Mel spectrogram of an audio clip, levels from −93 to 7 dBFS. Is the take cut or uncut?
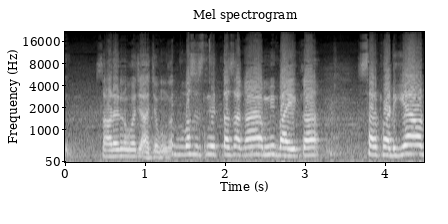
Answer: cut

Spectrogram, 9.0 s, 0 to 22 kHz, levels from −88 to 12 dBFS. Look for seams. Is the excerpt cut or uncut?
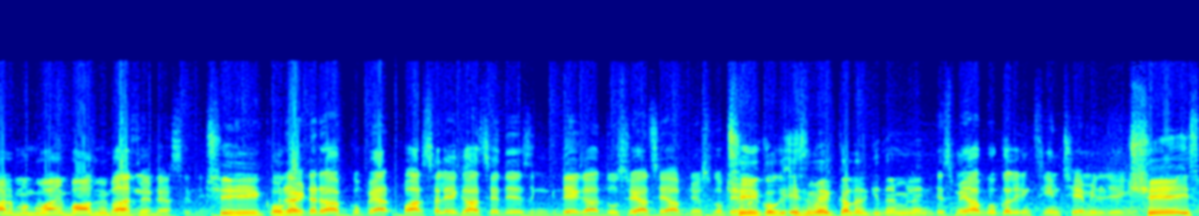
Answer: uncut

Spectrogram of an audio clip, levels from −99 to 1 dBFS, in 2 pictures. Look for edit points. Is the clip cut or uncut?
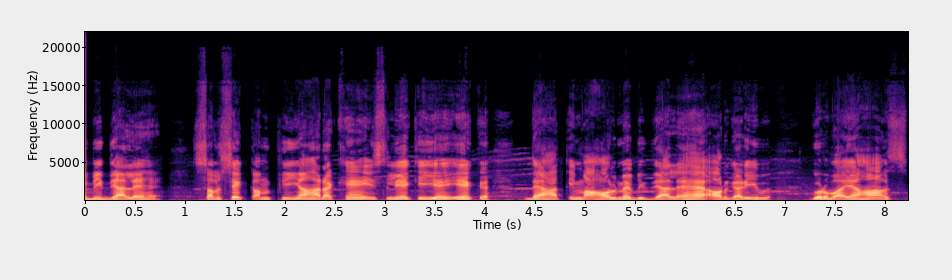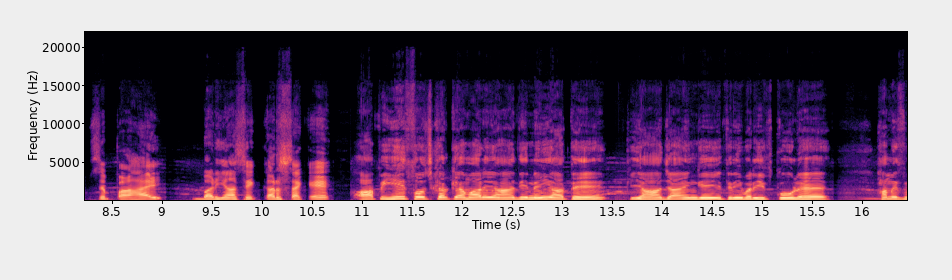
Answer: cut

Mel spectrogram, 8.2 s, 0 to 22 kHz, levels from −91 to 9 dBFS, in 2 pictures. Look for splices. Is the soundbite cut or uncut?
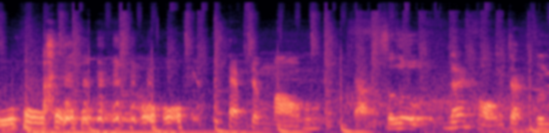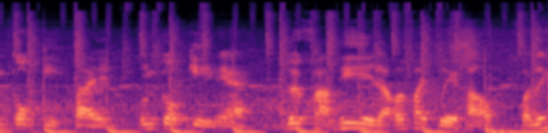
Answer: cut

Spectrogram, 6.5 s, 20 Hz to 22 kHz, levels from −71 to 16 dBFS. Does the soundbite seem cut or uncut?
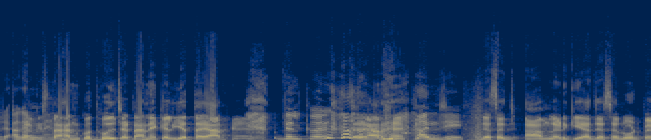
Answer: cut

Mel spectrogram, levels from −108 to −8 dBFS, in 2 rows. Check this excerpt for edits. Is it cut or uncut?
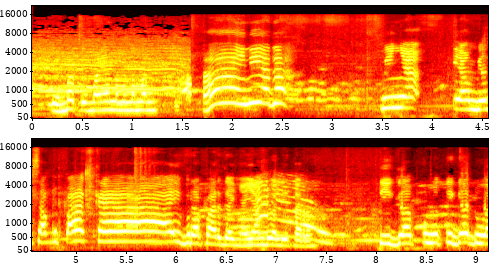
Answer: cut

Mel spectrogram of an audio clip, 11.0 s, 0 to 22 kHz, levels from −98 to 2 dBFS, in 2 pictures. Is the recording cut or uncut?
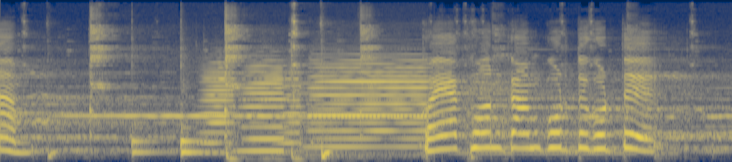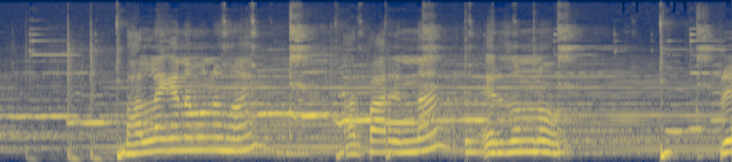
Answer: uncut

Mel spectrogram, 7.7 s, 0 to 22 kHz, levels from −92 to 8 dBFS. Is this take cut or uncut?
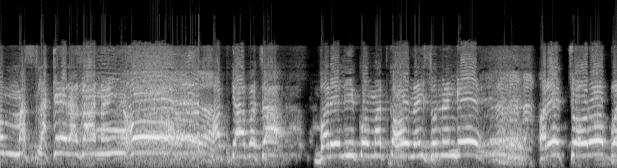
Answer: cut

